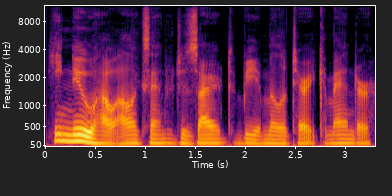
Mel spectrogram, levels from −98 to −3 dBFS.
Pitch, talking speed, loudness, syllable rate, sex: 105 Hz, 180 wpm, -19 LUFS, 6.3 syllables/s, male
